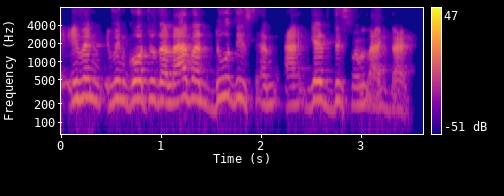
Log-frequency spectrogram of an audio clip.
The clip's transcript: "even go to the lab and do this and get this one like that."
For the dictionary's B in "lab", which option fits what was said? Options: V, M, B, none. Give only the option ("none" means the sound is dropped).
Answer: B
